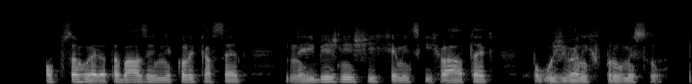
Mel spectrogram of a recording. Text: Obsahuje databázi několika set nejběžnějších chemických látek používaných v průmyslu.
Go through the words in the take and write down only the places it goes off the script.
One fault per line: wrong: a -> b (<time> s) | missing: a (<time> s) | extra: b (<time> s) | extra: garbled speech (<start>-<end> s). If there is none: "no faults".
no faults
